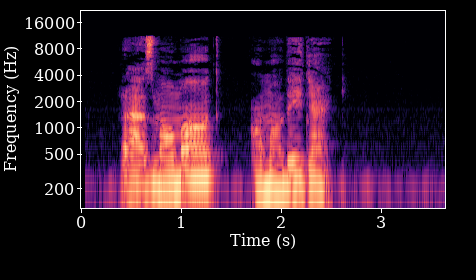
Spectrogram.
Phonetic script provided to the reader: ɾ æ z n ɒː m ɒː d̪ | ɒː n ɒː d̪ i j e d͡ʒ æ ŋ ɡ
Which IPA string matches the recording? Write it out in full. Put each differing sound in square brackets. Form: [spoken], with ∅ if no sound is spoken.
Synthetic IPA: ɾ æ z [m] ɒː m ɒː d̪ | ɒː [m] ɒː d̪ [e] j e d͡ʒ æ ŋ ɡ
